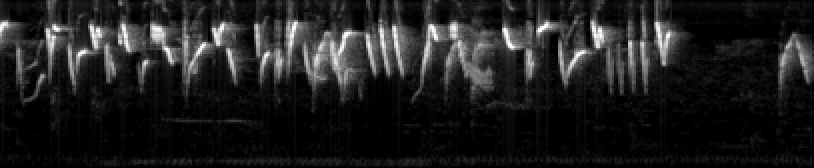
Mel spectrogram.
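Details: Sanger bird singing, meant to make your own sanger bird sing at once: a fast stream of high twisting whistles and chirps that stops near the end, followed by one last rising note.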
